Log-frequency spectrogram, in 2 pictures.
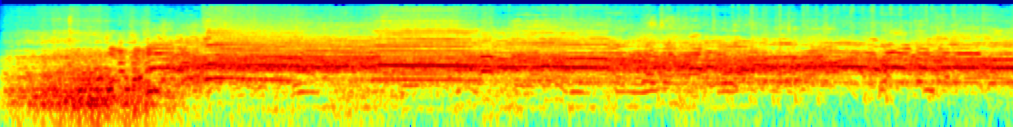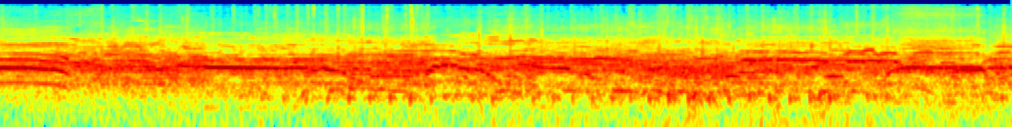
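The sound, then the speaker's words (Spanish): Mexican football fans in Mexico City erupt in a loud, sustained roar after forward Henry Martin pushes a Mexico corner kick into the goal, a dense wall of shouting and whooping voices that bursts in within the first seconds and stays at full volume. “La voz del perro Bermúdez es sepultada totalmente por el escándalo.”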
